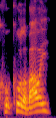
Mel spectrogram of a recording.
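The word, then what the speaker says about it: Coulibaly: but um one that maybe um is below Kula Bali is how you pronounce it so um he was he was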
